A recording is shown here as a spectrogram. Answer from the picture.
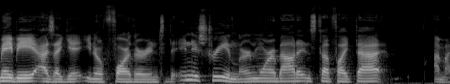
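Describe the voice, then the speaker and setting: Speaking at a very fast pace with an American accent, a man uses a medium pitch, ordinary pitch variation and a bright, sharp tone. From Eastern Washington, US. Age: 20s. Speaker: 3D printing entrepreneur. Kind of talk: interview. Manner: casual, many filler words.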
